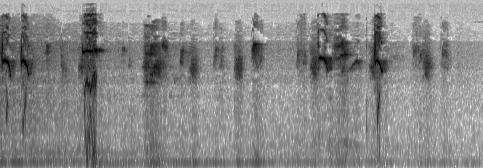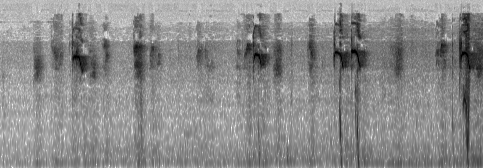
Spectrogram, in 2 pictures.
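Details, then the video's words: A female kolibri ninja sunbird calling busily, used as a lure to make other birds sing; sharp high chirps and brief twittered phrases come in scattered groups with short pauses between them. "Kolibri Ninja BETINA Ngriwik Nyrecet"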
